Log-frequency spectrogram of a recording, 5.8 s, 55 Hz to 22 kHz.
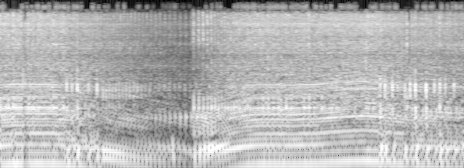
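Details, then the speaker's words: Dayton lawn tractor's 11 hp Briggs single-cylinder, first run with a bad leak and stuck choke, chugs at a steady even beat with one brief dip, then settles; runs normally. "so we know this thing runs now."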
